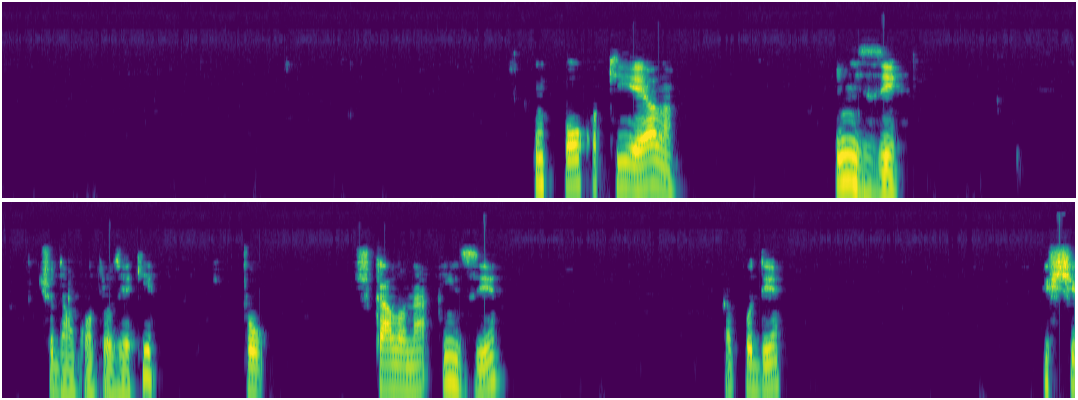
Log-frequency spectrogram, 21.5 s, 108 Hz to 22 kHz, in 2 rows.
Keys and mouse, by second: 2.4-4.7 middle drag, 5.4-7.8 middle drag, 10.1 KP_1, 11.5 ctrl+z, 14.7 s.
